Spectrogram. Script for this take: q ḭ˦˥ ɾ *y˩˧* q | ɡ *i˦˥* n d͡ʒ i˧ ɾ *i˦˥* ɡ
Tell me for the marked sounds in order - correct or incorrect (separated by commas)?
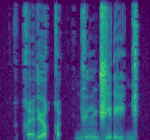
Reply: correct, incorrect, correct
